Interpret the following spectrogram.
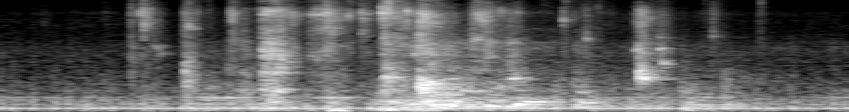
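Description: Bathwater sloshing and splashing in a tub as small feet kick in it, a run of splashes from about half a second in until past three seconds, over a steady low hum.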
